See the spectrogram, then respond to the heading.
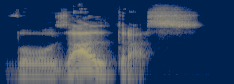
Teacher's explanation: the first s is pronounced like a z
